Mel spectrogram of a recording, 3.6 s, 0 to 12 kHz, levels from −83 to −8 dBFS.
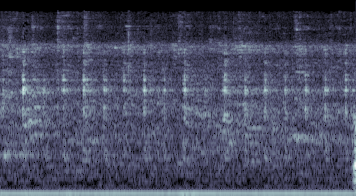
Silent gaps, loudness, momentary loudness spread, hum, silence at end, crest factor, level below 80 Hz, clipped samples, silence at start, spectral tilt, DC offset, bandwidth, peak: none; -28 LUFS; 6 LU; none; 0 s; 26 dB; -34 dBFS; under 0.1%; 0 s; -2 dB/octave; under 0.1%; 10 kHz; -4 dBFS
